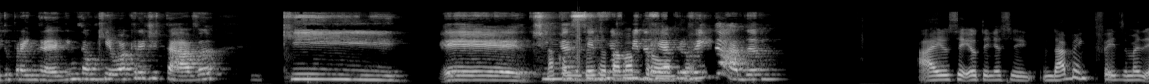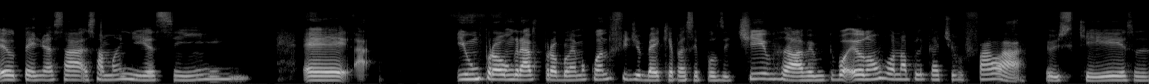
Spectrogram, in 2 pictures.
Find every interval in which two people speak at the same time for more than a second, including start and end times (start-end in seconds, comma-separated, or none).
5.5-6.9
